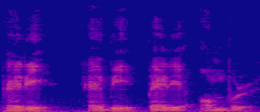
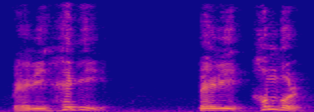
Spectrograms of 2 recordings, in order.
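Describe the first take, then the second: First: The h sounds in both words are dropped. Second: The h sounds in both words are pronounced. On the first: "일부러 그 H를 빼가지고" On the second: "원래는 그렇게 발음해야 돼요"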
